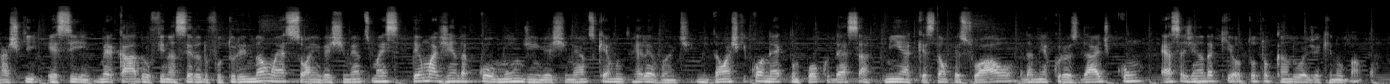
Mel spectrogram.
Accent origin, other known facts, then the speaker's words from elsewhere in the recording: São José do Rio Preto, São Paulo, Brazil; moved away as an adult; now in São Paulo, Brazil; sou do interior de São Paulo, cidade de São José do Rio Preto. Estou em São Paulo há 14 anos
